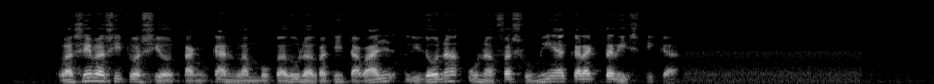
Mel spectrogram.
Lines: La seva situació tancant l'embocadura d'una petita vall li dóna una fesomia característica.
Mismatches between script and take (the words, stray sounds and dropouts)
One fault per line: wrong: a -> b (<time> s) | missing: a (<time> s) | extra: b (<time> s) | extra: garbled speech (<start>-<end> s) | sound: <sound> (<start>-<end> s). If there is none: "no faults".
missing: d'una (3.1 s)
